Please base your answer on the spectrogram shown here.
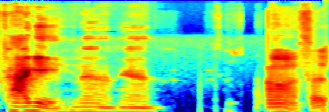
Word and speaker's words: Pagey: send you the link I always thought it was pay my bad no it's paggy no yeah Oh I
